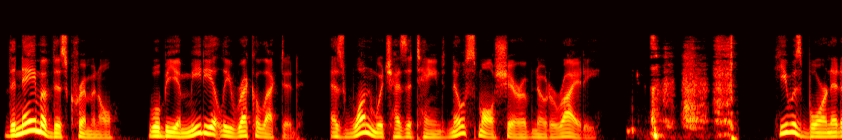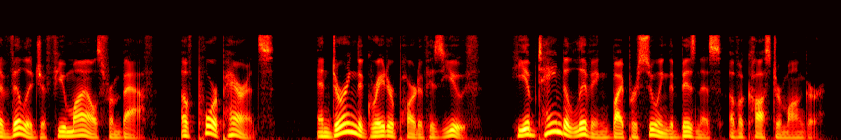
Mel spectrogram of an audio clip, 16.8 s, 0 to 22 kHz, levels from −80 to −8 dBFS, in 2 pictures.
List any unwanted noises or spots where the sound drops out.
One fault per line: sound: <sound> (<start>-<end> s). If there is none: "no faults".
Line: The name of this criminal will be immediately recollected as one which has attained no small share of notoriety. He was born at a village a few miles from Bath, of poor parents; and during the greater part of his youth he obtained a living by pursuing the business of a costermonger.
sound: breath (6.3-7.4 s)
